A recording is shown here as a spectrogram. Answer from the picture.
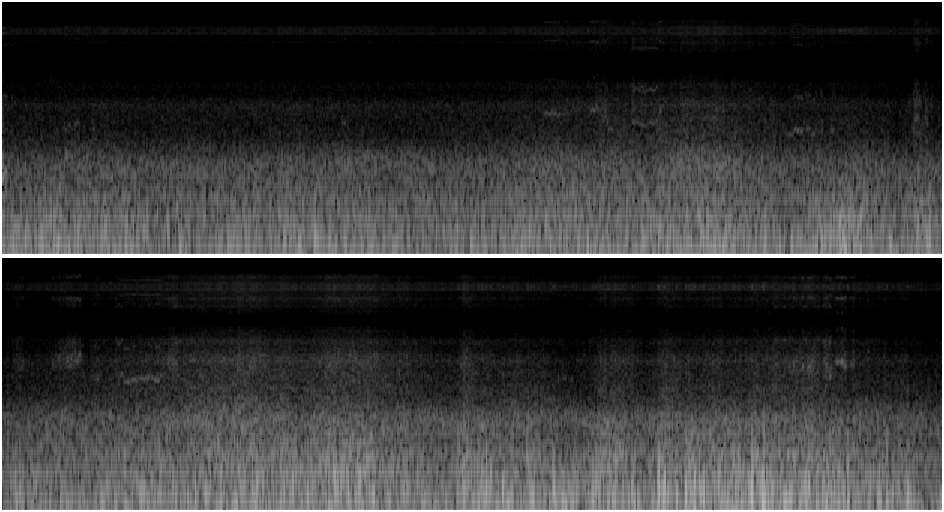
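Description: Airflow buffeting the camera microphone during a tandem paraglider flight: a steady, low rushing noise that swells louder in gusts near the end.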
